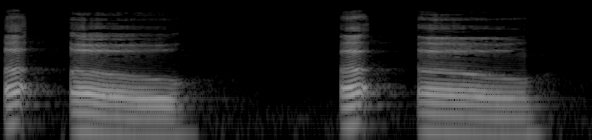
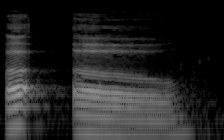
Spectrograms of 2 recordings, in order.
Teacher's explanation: We're using this valve in our throat, the glottis, to stop and start the sound.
